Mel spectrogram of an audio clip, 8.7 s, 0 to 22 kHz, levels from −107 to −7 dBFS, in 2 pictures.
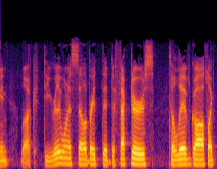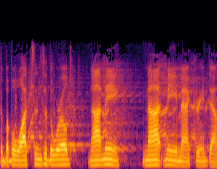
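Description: From 4.55 s to the end of the speech, a feedback echo between two devices appears. Each phrase returns at a spacing of roughly 150 ms, thinner and more ringing with each pass, peaking about 17 dB below the direct speech. A second device in the room is playing the call back into a microphone, and that microphone's echo canceller cannot remove sound it did not play itself. The repeats share the direct signal's 8 kHz bandwidth limit.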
